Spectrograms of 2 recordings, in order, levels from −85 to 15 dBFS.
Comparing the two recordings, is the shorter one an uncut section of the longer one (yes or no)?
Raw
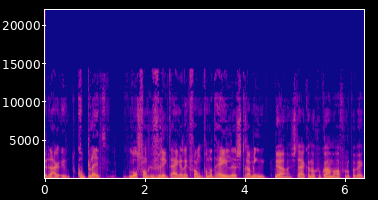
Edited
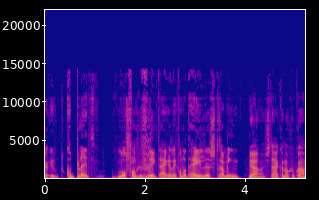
no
